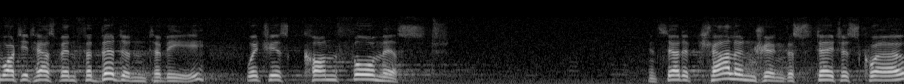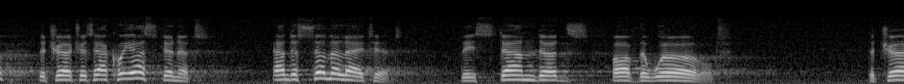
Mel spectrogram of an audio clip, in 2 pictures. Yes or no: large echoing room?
yes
